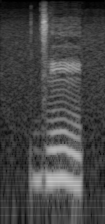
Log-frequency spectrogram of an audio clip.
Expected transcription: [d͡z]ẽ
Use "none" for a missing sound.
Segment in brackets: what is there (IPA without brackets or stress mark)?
d͡z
